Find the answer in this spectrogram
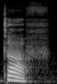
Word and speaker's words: tough: Though e tough são visualmente quase idênticas, mas soam como se viessem de planetas diferentes. Thembora o GH é 100% mudo e o som é um O limpo and tough difícil, o GH virou F e o O virou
